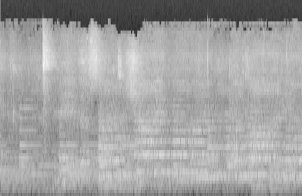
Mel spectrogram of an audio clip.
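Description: Children's choir singing a slow song, holding long notes of about a second each.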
